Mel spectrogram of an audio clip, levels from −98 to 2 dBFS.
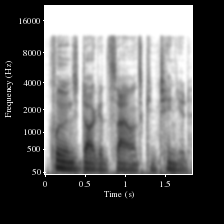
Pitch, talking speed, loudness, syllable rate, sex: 95 Hz, 130 wpm, -19 LUFS, 5.5 syllables/s, male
